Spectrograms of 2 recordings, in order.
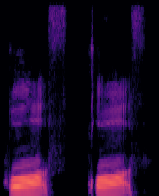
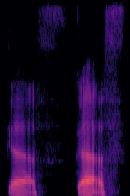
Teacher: قاف حروف لہویہ، زبان کی جڑ اور تالو کے نرم حصے سے ادا ہوتا ہے۔ کاف زبان کی جڑ اور تالو کے سخت حصے سے ادا ہوتا ہے۔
